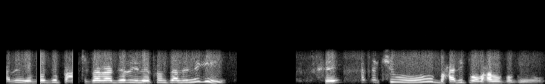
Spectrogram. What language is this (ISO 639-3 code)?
ori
